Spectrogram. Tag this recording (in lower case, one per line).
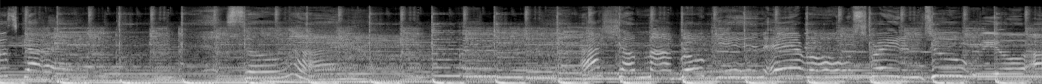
music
